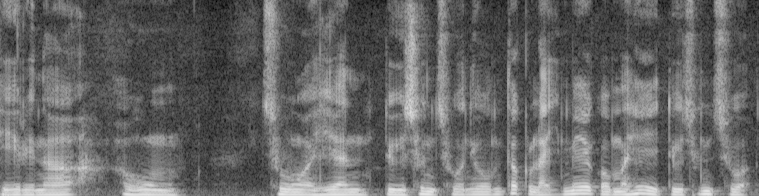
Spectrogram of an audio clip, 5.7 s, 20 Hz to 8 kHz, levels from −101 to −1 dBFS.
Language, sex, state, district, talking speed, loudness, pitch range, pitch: Mizo, male, Mizoram, Aizawl, 180 wpm, -18 LUFS, 95-110 Hz, 100 Hz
